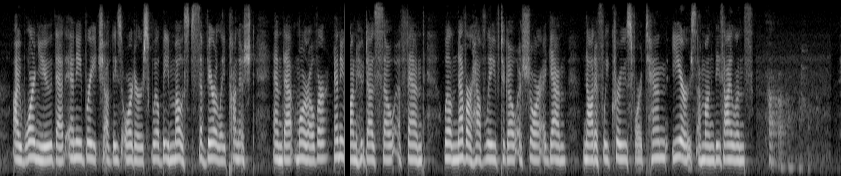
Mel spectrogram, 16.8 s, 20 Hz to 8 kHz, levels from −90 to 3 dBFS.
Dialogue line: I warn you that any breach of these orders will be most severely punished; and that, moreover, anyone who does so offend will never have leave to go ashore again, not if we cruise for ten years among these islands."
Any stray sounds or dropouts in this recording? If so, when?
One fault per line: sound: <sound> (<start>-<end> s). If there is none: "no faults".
sound: dropout (6.9-7.0 s)
sound: laugh (15.3-16.4 s)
